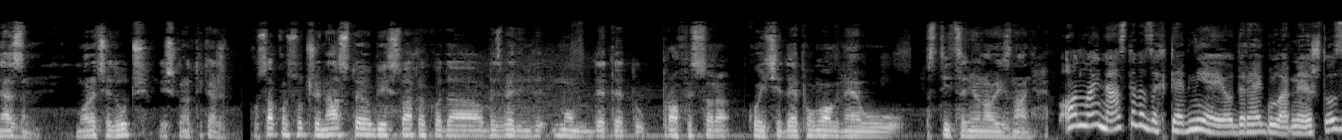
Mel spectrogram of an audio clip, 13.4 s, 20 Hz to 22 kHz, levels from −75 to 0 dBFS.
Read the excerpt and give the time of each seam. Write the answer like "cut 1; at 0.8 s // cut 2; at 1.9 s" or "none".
cut 1; at 1.5 s // cut 2; at 10.5 s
